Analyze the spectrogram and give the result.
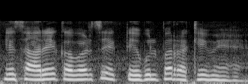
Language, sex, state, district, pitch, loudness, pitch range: Hindi, female, Telangana, Hyderabad, 225 Hz, -13 LUFS, 220-240 Hz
